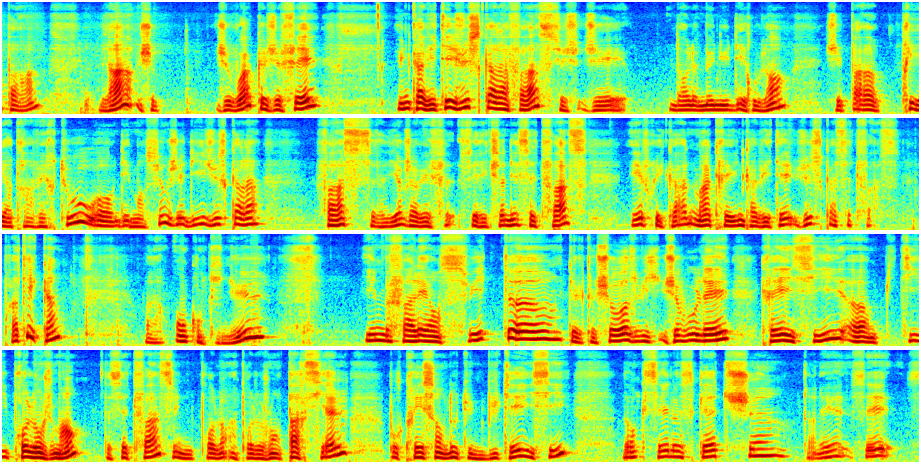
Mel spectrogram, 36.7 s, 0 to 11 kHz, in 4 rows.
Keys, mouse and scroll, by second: 7.1 click, 12.4 click, 17.3 click, 18.3-19.3 drag, 20.1 scroll down 1, 20.7 click, 22.2 scroll down 1, 25.1-26.0 drag, 29.2-30.1 drag, 30.8 click.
